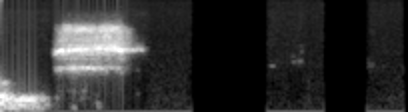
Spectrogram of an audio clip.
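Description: The tail of a man's spoken word ("collarbones") ending in a short hiss, then silence.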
